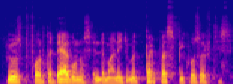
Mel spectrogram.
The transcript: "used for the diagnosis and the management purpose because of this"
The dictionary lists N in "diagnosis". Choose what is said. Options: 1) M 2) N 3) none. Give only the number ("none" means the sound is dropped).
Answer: 3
